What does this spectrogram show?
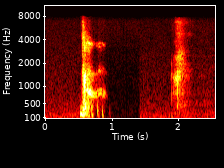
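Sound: dog groaning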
